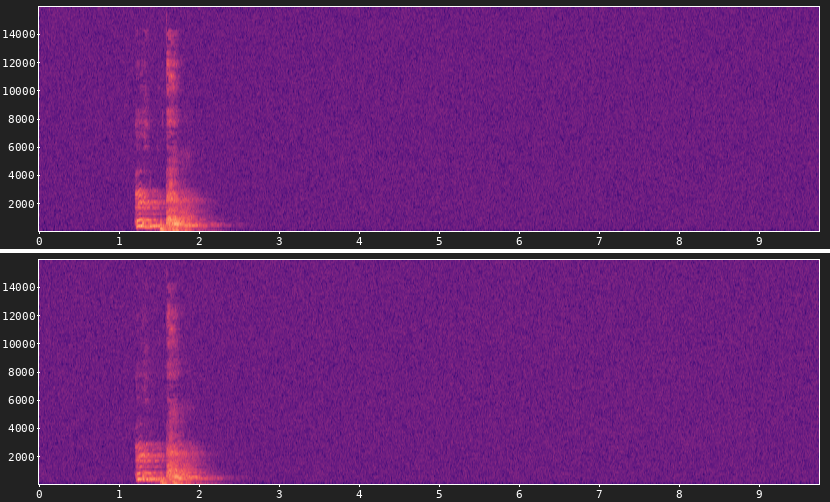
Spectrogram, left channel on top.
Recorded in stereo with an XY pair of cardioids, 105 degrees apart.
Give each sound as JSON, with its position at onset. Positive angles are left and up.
{"t": 1.2, "sound": "a sneeze", "azimuth_deg": 45, "distance_m": 9.0}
